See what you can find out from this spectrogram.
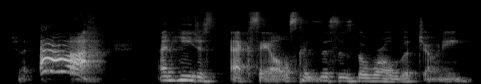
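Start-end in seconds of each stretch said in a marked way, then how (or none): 0.4-1.1 put-on high, loud cry of teen exasperation; imitated teenage shriek of frustration; mock frustrated scream. Acts out exasperated daughter storming off.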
